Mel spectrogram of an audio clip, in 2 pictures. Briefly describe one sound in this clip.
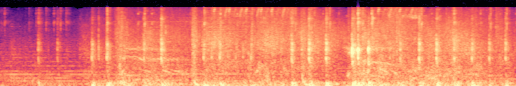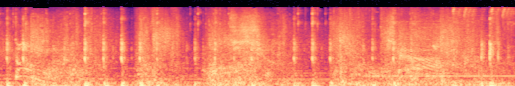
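Game combat effects clash and whoosh.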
